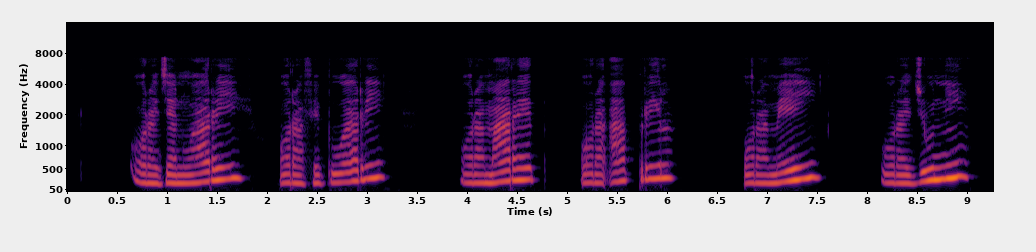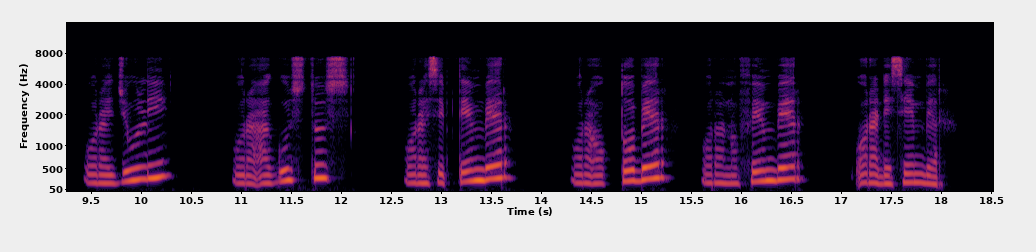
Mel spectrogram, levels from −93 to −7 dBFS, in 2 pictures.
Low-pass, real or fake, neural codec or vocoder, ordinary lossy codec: 7.2 kHz; real; none; none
